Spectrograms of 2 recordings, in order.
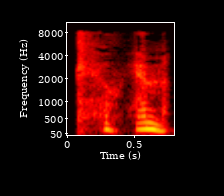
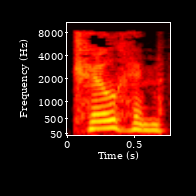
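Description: First: Unvoiced whisper of the heart. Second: Said in the usual way. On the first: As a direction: breathe it with no voice. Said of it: "screamed her heart". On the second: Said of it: "roared her furious blood".

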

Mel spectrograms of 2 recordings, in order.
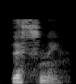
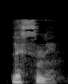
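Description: The two takes are said the same way.

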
